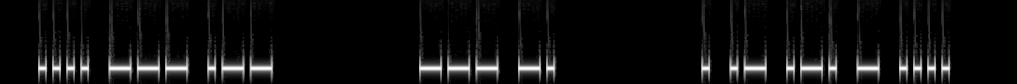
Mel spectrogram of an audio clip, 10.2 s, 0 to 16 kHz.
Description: Morse code, heard as a keyed tone, about 17 wpm, 700 Hz. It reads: HOW ON EARTH
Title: 3x Word-Spacing - Sentences from Top 200 Words - 17wpm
